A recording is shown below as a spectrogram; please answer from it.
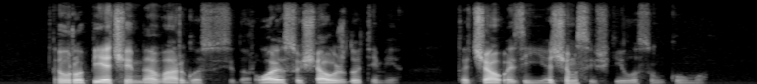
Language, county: Lithuanian, Vilnius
